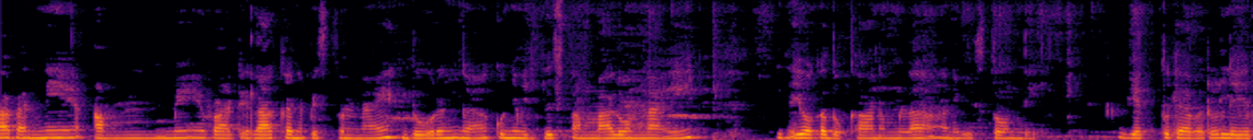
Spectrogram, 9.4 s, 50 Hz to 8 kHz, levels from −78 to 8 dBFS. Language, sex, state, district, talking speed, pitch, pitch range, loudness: Telugu, female, Andhra Pradesh, Guntur, 120 wpm, 185 Hz, 180-195 Hz, -19 LUFS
